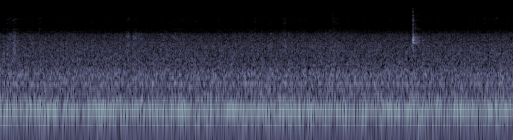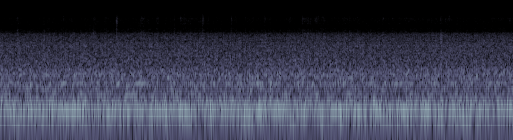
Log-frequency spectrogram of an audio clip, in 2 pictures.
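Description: Steady machine hum: a low constant drone under an even hiss, with one faint click about five seconds in.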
